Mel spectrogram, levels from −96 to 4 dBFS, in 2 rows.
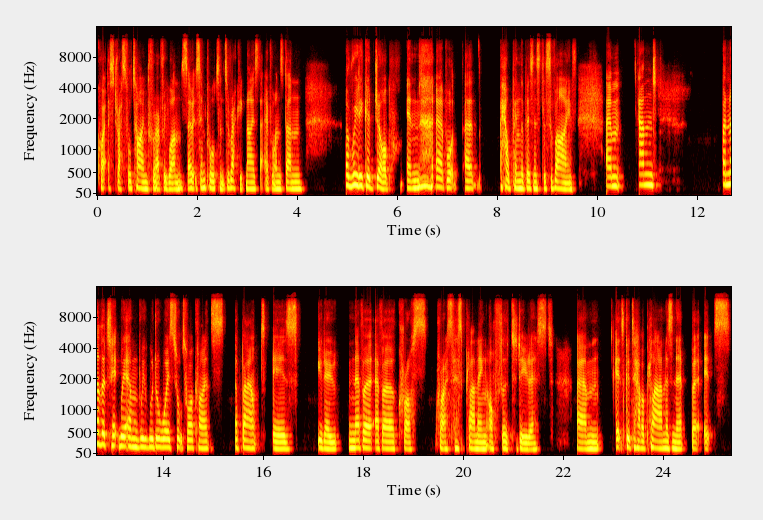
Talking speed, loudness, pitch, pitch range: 155 wpm, -19 LUFS, 155 Hz, 145-185 Hz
